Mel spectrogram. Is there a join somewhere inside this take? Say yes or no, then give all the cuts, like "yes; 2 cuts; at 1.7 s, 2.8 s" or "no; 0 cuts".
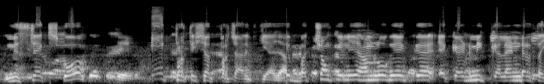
yes; 1 cut; at 2.9 s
